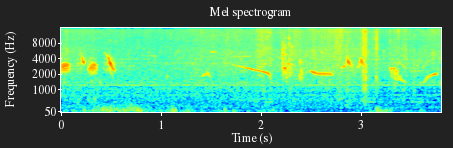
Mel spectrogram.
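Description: A juvenile rufous-tailed rock thrush gives short, thin whistled notes, some slurred downward, scattered irregularly over a few seconds, with low rumbling wind noise beneath.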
